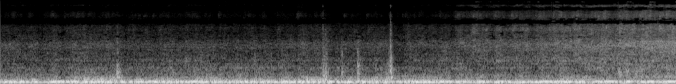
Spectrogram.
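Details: Pontiac GTO after fixing a no-fuel-pressure fault (only 10 psi before; fuel pump suspected), now with good fuel pressure. Deep, steady low rumble with even firing and no misses or knocks; normal running.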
